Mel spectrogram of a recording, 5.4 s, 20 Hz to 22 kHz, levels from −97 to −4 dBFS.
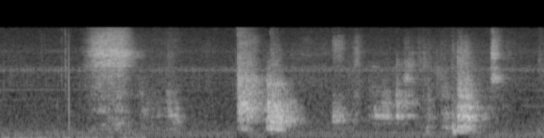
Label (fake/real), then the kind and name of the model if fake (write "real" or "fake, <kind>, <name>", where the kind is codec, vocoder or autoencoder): fake, vocoder, BigVGAN v2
